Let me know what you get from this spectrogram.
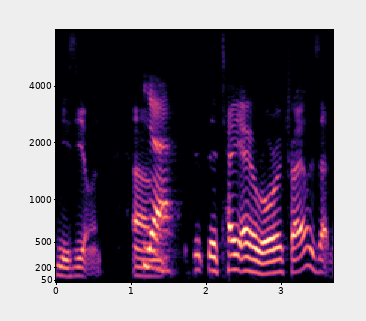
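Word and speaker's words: Te Araroa: Is it the Te Ararora Trail? Is that how you pronounce it? Yeah, Te Ararora.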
